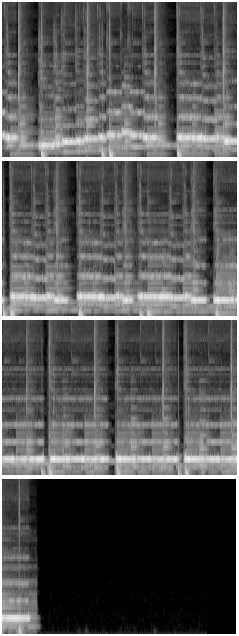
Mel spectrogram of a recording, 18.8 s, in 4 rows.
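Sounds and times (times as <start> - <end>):
soprano voice singing: 0.0 - 14.8.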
